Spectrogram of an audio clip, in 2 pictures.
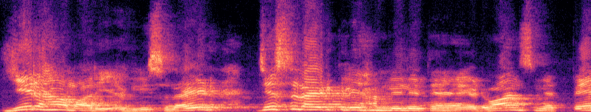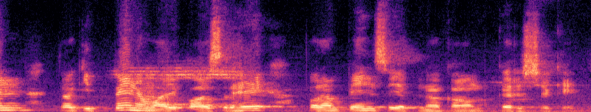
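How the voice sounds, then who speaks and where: A man's voice: high-pitched, lively intonation, normal speed, crowd noise. A young man teaching exam vocabulary, quizzing students in a sing-song way and mixing Hindi with English words. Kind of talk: exam-prep lesson going through slides. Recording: echoey room with faint noise.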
